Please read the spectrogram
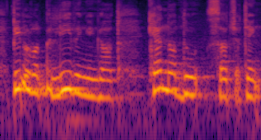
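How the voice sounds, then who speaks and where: A man with a non-native accent speaks at a high pitch and a moderate pace, using ordinary pitch variation. Audible room echo and noticeable background noise surround him. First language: not English. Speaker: orthodox rabbi. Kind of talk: public talk at a community dialogue event. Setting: community event with live audience. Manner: halting, broken English phrasing.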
